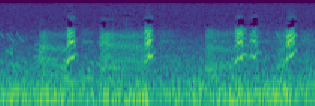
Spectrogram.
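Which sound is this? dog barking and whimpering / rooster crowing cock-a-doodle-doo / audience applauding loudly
dog barking and whimpering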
